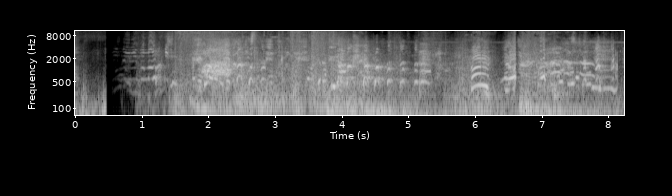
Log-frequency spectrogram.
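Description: A young man talks excitedly into a headset microphone.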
